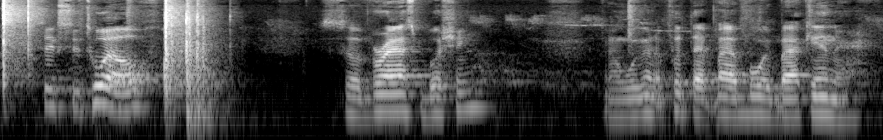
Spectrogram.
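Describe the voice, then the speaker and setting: Noticeable background noise and audible room echo surround a man speaking at a fairly slow pace. He uses ordinary pitch variation and leaves long, frequent pauses. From Puerto Rico. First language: Spanish. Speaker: VW mechanic and YouTuber. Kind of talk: casual workshop vlog. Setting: garage workshop. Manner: halting, many fillers and repeats.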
